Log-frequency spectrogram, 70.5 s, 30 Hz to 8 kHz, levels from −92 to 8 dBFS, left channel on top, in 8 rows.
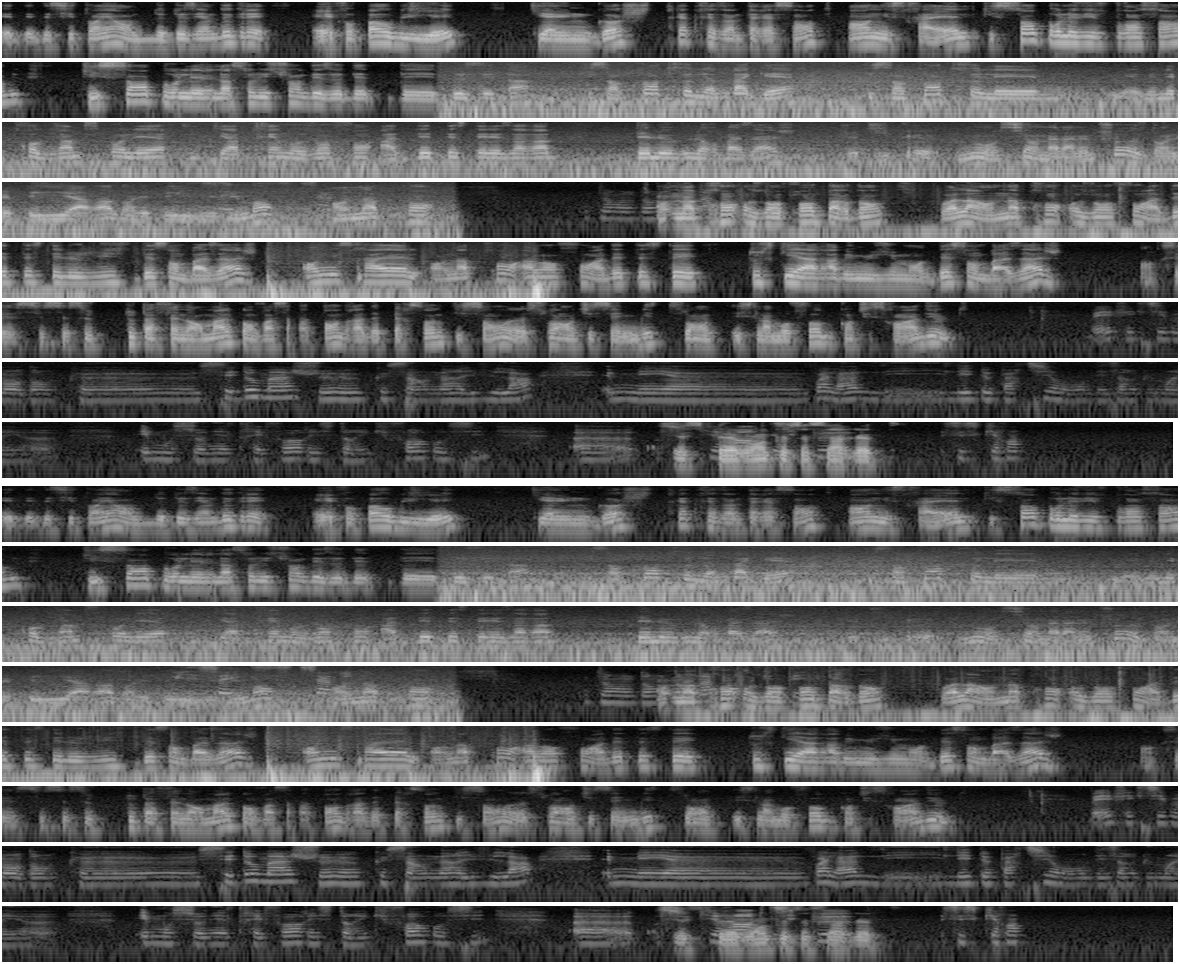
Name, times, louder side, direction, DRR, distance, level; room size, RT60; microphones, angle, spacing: voice 1, 0.0-2.0 2.3-3.4 4.0-9.0 9.4-12.8 13.2-14.9 15.3-21.8 22.3-23.6 23.9-28.5 28.9-29.7 31.4-33.1 33.5-37.2 37.5-40.5 40.9-43.2 43.8-51.2 66.8-67.5 67.9-68.3, left 6 dB, 90° left, 0.3 m, -27 dB
sound 1, 12.1-29.9, left 1 dB, 20° left, 0.6 m, -33 dB
voice 2, 27.6-29.5 30.9-32.1 32.4-32.8 51.9-52.0 52.2-68.1 68.8-69.4, right 4 dB, 90° right, 0.7 m, -42 dB
Crackle, 31.5-39.4, equal, 25° right, 1.2 m, -30 dB
2.7 x 2.3 x 2.4 m
head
